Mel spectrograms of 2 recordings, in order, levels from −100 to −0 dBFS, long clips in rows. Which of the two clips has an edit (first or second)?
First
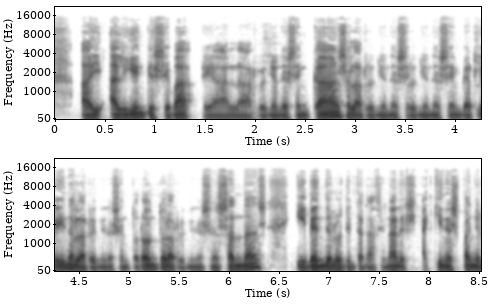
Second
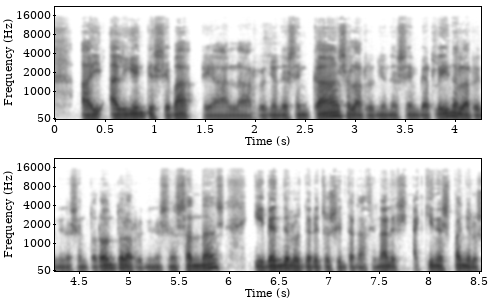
first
